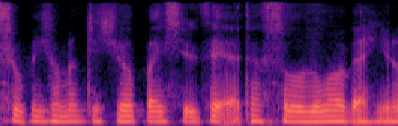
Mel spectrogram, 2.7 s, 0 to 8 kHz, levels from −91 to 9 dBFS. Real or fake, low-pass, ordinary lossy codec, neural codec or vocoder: fake; none; none; codec, 16 kHz, 1.1 kbps, Voila-Tokenizer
